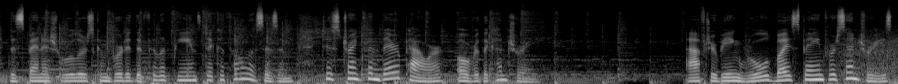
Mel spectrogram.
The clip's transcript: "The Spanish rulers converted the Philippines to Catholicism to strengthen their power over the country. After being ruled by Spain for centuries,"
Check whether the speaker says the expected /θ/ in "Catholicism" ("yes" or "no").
yes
